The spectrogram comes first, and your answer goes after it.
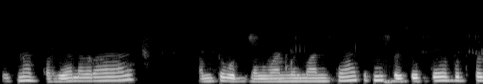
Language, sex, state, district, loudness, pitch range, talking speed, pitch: Hindi, male, Uttar Pradesh, Jyotiba Phule Nagar, -17 LUFS, 145-175 Hz, 110 wpm, 150 Hz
